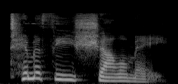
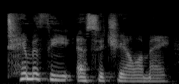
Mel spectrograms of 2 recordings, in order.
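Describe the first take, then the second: First: "Timothée Chalamet" said "TIM-uh-thee SHAL-oh-may"; "Chalamet" smoothly as "shal-oh-may", after "Timothée"; correct pronunciation. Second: "S. Chalamet" misread as "ess-etch-ela-may"; misreading "Timothy S. Chalamet" with a hard "ch"; naive mispronunciation. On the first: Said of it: "So altogether, it's". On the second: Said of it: "you might just say". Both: Shown as a demonstration.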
